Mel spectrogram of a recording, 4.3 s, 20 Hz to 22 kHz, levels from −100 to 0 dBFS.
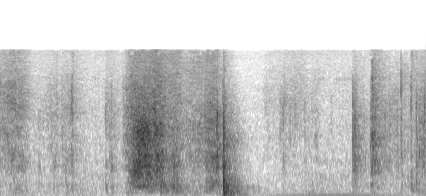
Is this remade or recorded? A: recorded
